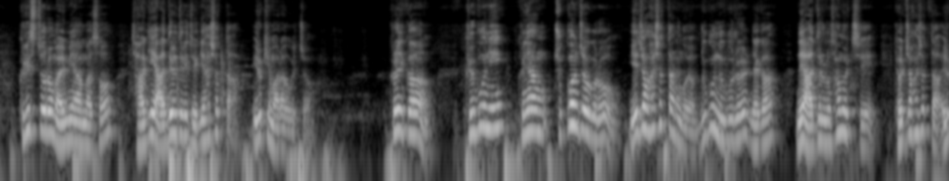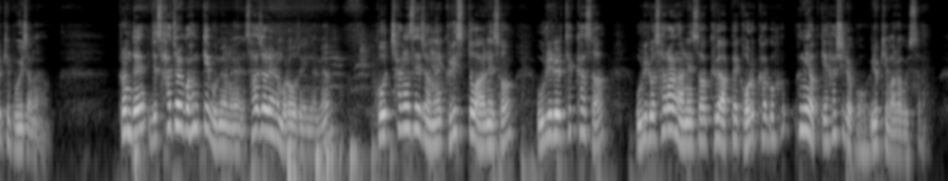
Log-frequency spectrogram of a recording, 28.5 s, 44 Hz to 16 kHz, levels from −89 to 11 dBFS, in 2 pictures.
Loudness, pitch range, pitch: -23 LUFS, 145-225 Hz, 195 Hz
